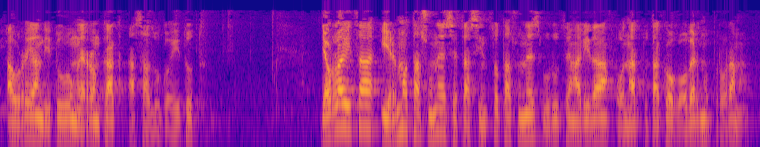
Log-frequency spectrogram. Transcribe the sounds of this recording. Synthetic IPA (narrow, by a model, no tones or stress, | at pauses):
awre̞and̪it̪uɣuŋe̞ro̞ŋkakasald̪uko̞ð̞it̪ut̪ | ʝawɾlaβit͡saiɾmo̞t̪asune̞se̞t̪asint͡so̞t̪asune̞zβuɾut͡se̞naɾið̞ao̞naɾt̪ut̪ako̞ɣo̞β̞e̞ɾnupɾo̞ɣ̞ɾama̰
